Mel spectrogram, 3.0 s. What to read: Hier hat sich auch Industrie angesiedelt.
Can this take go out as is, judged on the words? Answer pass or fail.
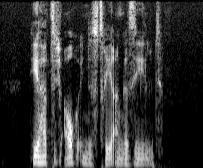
pass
